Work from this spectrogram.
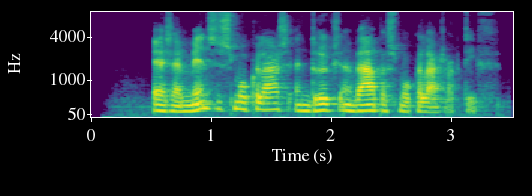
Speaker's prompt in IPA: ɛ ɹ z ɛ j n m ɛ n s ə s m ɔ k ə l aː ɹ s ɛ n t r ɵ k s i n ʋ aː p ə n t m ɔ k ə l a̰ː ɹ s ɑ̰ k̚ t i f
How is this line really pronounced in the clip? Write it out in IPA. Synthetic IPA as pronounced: ɛ ɹ z ɛ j n m ɛ n s ə s m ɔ k ə l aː ɹ s ɛ n d r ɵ k s ɛ n ʋ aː p ə n s m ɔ k ə l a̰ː ɹ s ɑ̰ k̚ t i f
